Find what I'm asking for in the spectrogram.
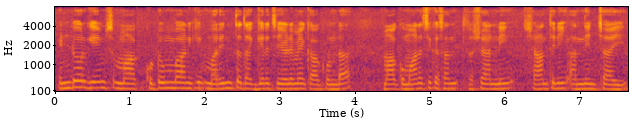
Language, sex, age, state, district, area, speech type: Telugu, male, 18-30, Telangana, Jangaon, rural, spontaneous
